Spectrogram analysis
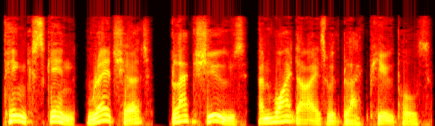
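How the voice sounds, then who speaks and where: A man's voice: lowish voice, big pitch swings, slow pace, no room sound, exaggerated voice. A man playing a television national alert announcer, reading a scripted bulletin in a formal, official, impersonal way. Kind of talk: scripted emergency news bulletin.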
